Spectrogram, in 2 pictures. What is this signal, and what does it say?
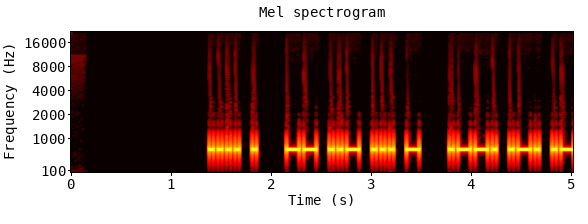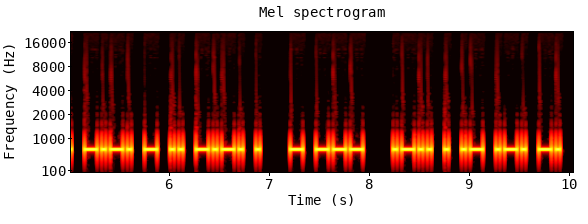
Morse code, heard as a keyed tone, about 28 wpm, 700 Hz. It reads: HE MUST PRACTICE TO LEARN
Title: Sentences from Top 1000 Words - Review Part 4 - 28wpm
